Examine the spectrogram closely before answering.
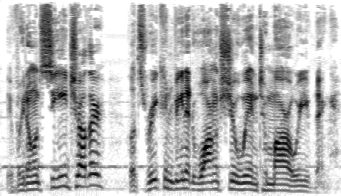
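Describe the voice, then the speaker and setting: A man playing a practical, concerned mine foreman in a video game, speaking in a brisk, plain way. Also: medium pitch, big pitch swings, soft background music, lightly acted. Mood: resolute. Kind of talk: video game character acting.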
